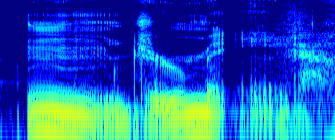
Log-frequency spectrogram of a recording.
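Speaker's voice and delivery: put-on whispered, breathy old-timey radio announcer voice. Suggesting how to announce the name jermaine, in old-timey radio voice. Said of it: "you gotta have like that old timey like radio voice".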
